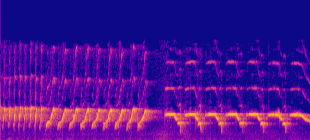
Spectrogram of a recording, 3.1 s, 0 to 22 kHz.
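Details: Crested Spanish Timbrado canary cock from 2020 breeding, singing a training song: a fast rolling trill of rising sweeps, then slower descending notes tied by a steady high whistled tone.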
